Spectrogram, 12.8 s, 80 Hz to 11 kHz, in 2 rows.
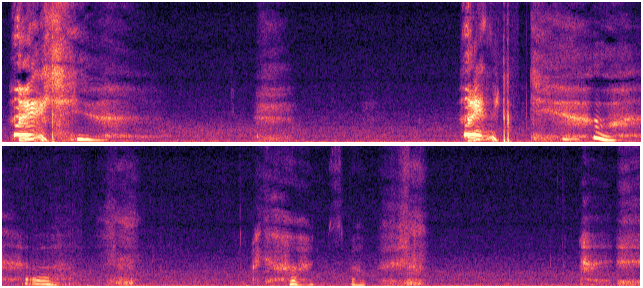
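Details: Person woken at 5 am, sneezes stifled where possible; two sharp sneezes, each after a quick intake of breath, with quiet sniffing and breathing between in a small room: repeated sneezing.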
